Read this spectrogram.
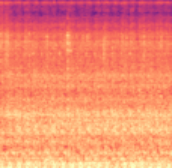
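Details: Honda Scoopy FI scooter with a rough-sounding CVT, run with the CVT cover removed and the rear pulley shaft looking fine: soft, even low rumble with no loud harsh noise. The roughness is traced to a worn part on the CVT cover.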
